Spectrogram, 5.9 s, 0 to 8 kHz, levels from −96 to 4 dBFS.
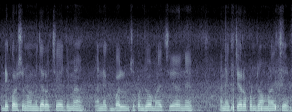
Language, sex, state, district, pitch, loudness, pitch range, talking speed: Gujarati, male, Gujarat, Gandhinagar, 135 Hz, -17 LUFS, 130-140 Hz, 185 wpm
